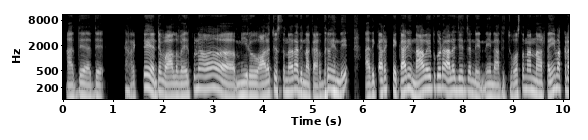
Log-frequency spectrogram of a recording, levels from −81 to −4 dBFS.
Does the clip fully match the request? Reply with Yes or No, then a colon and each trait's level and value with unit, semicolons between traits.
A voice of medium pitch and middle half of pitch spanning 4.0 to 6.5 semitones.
Yes: medium, 145 Hz; average, 5.2 semitones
